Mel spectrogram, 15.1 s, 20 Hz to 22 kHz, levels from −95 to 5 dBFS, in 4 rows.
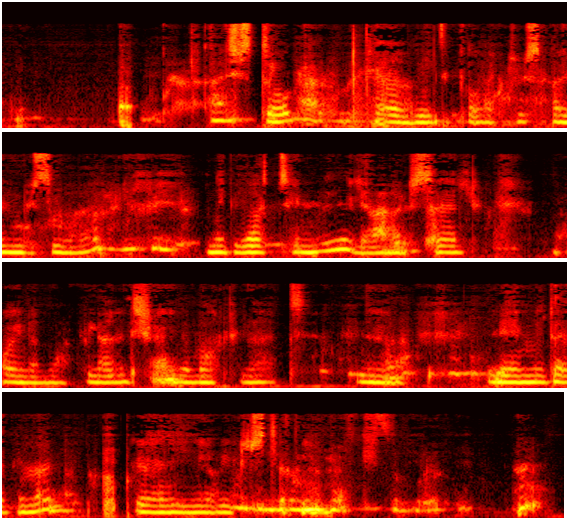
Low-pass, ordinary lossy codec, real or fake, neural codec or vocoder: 10.8 kHz; MP3, 48 kbps; fake; codec, 24 kHz, 1.5 kbps, HILCodec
